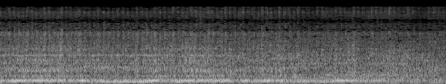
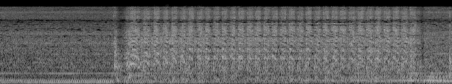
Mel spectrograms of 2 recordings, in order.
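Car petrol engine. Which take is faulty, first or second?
second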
